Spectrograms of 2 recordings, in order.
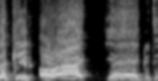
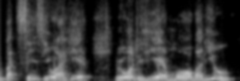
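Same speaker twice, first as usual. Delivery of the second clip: ordinary talk, nothing marked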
